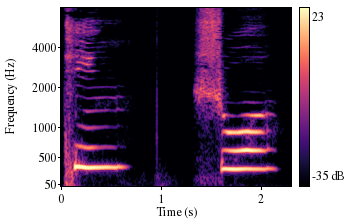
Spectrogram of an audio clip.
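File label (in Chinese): "ting1 shuo1" Chinese; 听说 : nghe nói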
